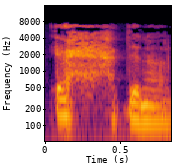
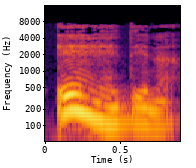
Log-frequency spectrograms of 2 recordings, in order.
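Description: First: The first consonant is harsh and throaty. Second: The first consonant is light and breathy. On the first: The speaker calls it wrong. "بعضی میگن اح، لزوم نداره با این غلظت بگیم" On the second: The speaker calls it right. "باید ساده بگیم"

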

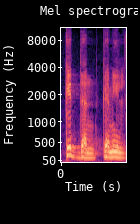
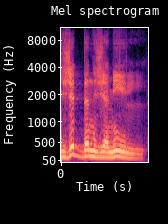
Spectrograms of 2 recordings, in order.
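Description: First: The jim sounds are pronounced as a hard g. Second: The jim sounds are pronounced as zh. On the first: "در لهجه مصری جیم اصلا گاف تلفظ میشه" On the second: "در سوریه به جای اینکه جیم بگن ژ میگن"

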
